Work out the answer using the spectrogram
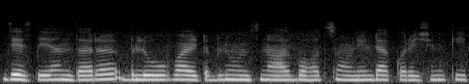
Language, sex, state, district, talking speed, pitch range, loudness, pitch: Punjabi, female, Punjab, Kapurthala, 125 wpm, 205-220 Hz, -18 LUFS, 215 Hz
